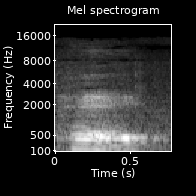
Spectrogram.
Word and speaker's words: P: And this last one is pay, like you need to pay me. Pay.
